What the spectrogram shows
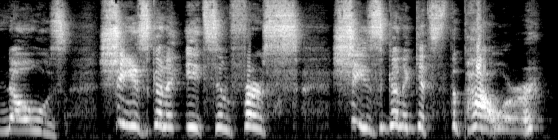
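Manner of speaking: very shrill, loud, nasal, stretched-out creature wail. A game narrator voices the Fanged one crawling toward a player, whining creature voice. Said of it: "he starts to whine and go".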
